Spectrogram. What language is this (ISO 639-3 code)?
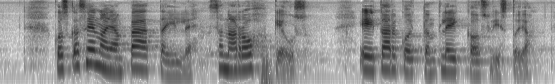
fin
